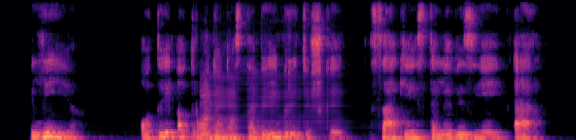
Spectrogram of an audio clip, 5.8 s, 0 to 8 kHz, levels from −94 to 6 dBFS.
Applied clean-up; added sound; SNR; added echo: neural mask model DeepFilterNet 3.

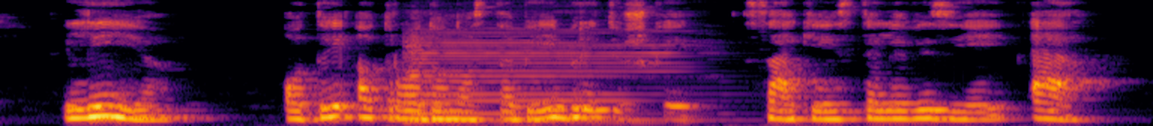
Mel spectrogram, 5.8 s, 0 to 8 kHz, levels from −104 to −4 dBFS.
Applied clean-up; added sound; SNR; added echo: classical method WPE with log-MMSE.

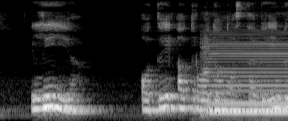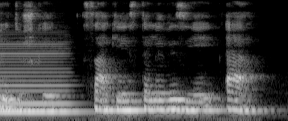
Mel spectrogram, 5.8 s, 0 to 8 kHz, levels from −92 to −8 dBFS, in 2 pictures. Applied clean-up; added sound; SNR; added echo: none; Bowed string instrument; 4 dB; reverberation time 0.5 s.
